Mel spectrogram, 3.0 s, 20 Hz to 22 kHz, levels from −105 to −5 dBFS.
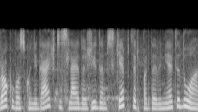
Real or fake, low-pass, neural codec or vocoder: fake; 7.2 kHz; codec, 16 kHz, 2 kbps, FunCodec, trained on Chinese and English, 25 frames a second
